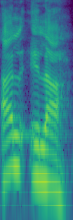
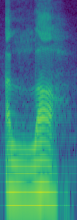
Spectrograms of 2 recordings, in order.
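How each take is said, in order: First: The article and noun are said apart, fully. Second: The article and noun merge into one contracted word. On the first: This is the original form of the word. "असल में बना था अल इलाह" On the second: This is the form that frequent, fast use produced. "तेज़ तेज़ बोलने में इसकी शक्ल क्या बन गई?"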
